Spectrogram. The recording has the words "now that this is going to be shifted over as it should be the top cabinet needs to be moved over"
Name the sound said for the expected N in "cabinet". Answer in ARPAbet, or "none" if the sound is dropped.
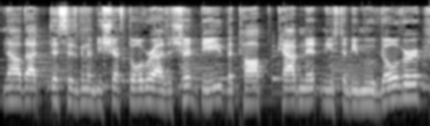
N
